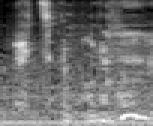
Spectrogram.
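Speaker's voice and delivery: soft unvoiced aside; whispered confusion. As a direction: whisper it bewildered.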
